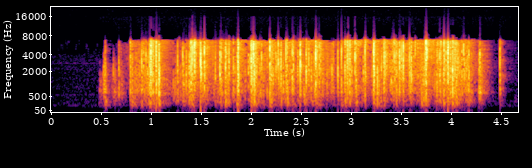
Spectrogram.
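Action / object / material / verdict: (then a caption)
scrape / plastic foil snack bag / plastic foil / none. A large, crinkly plastic-foil Cuttlefish Snack chip bag full of chips lies flat on a marble table while fingertips and a palm tap, press and crinkle its surface. The result is a dense run of bright, dry crackling crinkles with almost no low end, lasting about four seconds, then a last short crinkle.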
